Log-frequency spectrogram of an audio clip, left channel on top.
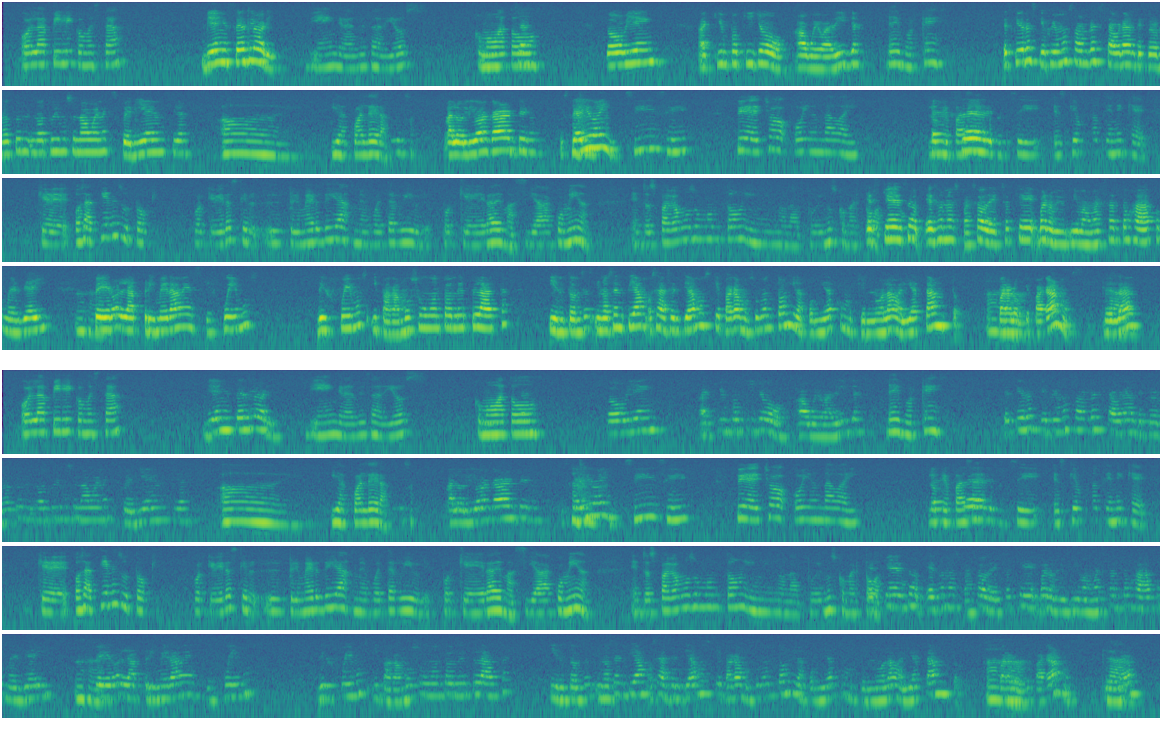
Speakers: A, on the right (about 15°); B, on the left (about 80°).
A: Hola Pili, ¿cómo está?
B: Bien, ¿y usted, Glory?
A: Bien, gracias a Dios. ¿Cómo
B: Qué dicha.
A: va todo?
B: ¿Todo bien? Aquí un poquillo a huevadilla.
A: ¿Y ¿por qué?
B: Es que ahora que fuimos a un restaurante, pero no, tu- no tuvimos una buena experiencia.
A: Ay, ¿y a cuál era?
B: Sí. Al Oliva Garden. ¿Usted
A: <laughs>
B: ha ido ahí?
A: Sí, sí. Sí, de hecho, hoy andaba ahí. Lo
B: En
A: que pasa,
B: serio.
A: sí, es que uno tiene que, que, o sea, tiene su toque, porque vieras que el, el primer día me fue terrible, porque era demasiada comida. Entonces pagamos un montón y ni nos la pudimos comer toda.
B: Es que eso, eso nos pasó. De hecho, que, bueno, mi, mi mamá está antojada a comer de ahí,
A: Ajá,
B: pero la primera vez que fuimos, de fuimos y pagamos un montón de plata y entonces, y no sentíamos, o sea, sentíamos que pagamos un montón y la comida como que no la valía tanto
A: ajá,
B: para lo que pagamos,
A: claro.
B: ¿verdad?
